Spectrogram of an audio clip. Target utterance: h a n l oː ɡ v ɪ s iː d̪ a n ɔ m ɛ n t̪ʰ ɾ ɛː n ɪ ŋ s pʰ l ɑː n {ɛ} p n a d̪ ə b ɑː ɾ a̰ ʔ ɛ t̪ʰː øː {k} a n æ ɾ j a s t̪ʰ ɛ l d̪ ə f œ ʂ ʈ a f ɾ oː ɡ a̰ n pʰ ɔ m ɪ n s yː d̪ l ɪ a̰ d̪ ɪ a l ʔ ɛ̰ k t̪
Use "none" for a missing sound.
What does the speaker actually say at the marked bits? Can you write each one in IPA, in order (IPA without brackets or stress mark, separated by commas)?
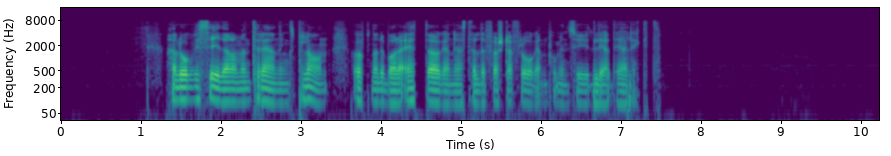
œ, ɡ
